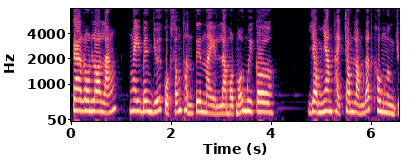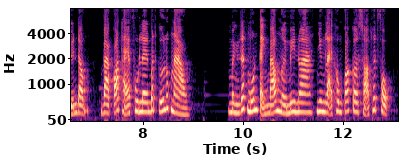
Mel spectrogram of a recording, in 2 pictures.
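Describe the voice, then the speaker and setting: A woman narrating an audiobook story in a steady, plain reading manner. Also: high voice, normal speed, faint music behind.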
